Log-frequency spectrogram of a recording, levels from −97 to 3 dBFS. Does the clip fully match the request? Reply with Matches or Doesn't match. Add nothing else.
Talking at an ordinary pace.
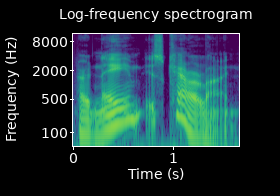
Matches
